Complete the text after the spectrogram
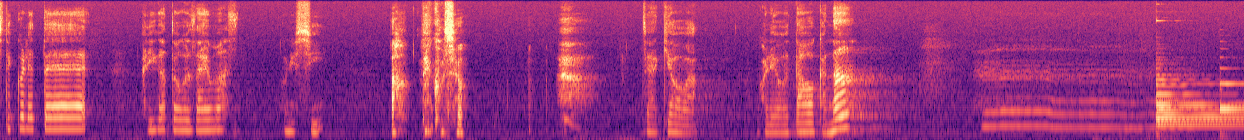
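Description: A young woman sings close to a microphone, in short phrases with held notes.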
